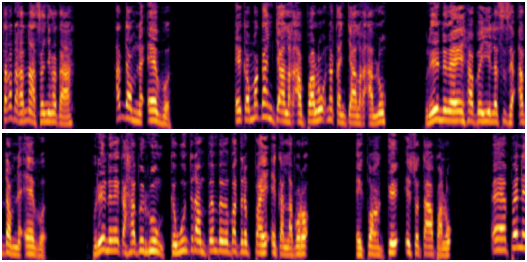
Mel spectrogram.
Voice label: good news, kabiye bible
